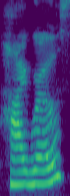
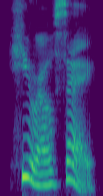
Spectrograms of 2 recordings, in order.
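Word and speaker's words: Hirose: this company is it hrose the answer is no it's hero say just think of David Bowie her Heroes say um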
